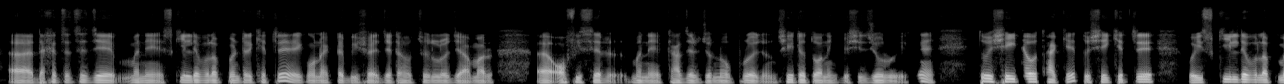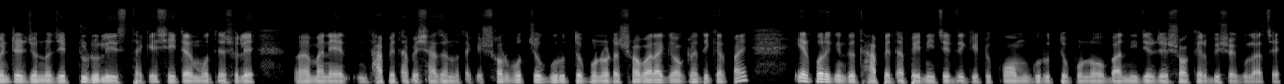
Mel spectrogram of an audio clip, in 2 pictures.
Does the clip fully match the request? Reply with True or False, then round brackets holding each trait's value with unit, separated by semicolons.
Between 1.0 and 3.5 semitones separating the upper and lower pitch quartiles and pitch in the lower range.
True (2.6 semitones; 95 Hz)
